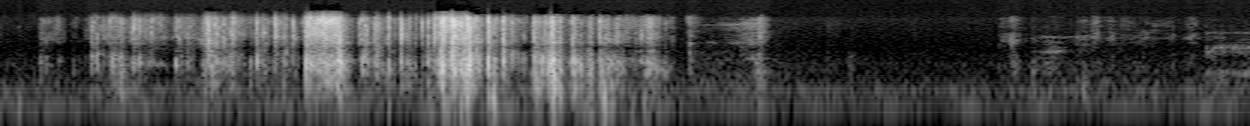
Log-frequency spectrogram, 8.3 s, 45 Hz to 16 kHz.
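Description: Foil wrapper of a 2019 Topps Allen & Ginter card pack being torn open and crinkled by hand, a quick run of crackles and rips lasting about four seconds that stops near the middle.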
